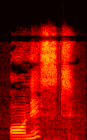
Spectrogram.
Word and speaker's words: honest: plenty of words where the letter H is not pronounced at all. It remains mute. Now, some of these words are commonly used in our daily conversation, such as our, honest, honor, a.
